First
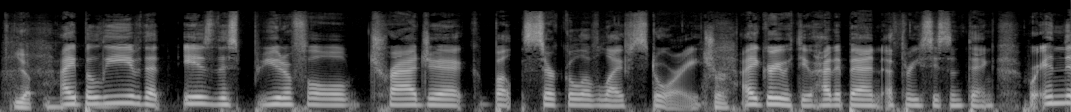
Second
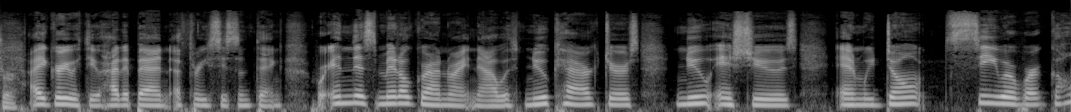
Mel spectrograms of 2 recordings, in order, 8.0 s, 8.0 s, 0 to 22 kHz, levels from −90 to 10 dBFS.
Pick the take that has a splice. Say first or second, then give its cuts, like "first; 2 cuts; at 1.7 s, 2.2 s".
first; 2 cuts; at 1.2 s, 3.8 s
